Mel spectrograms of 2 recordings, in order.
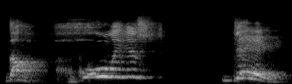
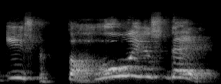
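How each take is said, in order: First: "the holiest... day", dragged out each word; slow stressed repeat. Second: Indignant cry, loud and high; outraged shout. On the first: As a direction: stretch out "holiest" high and slow, then land "day". Repeating it, drawn out. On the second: Outraged at Easter declaration. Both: Real, not acted.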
